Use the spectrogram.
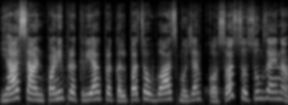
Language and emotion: Goan Konkani, disgusted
